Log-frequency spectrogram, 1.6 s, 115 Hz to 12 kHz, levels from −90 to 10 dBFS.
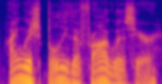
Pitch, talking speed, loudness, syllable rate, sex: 110 Hz, 260 wpm, -17 LUFS, 5.9 syllables/s, male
